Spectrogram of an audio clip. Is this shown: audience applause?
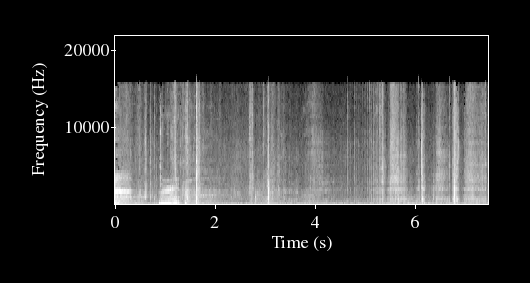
no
